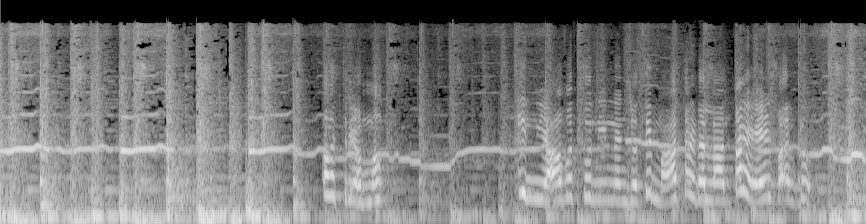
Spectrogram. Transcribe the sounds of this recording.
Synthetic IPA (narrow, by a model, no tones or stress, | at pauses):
aːt̪ɾeɐmːa | inːujaːʋɐt̪ːuninːɐnd͡ʒot̪emaːt̪aːɽɐlːɐːnt̪ɐɦeːɭbaːɾd̪u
